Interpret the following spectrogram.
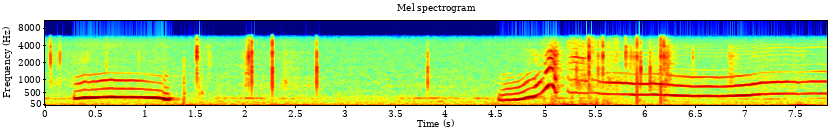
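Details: Cat giving a short steady yowl, then after a quiet gap with small clicks, a sharply rising wail that settles into a long, level, drawn-out moan.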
